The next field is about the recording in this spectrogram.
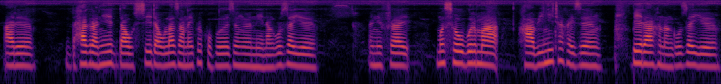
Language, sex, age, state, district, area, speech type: Bodo, female, 30-45, Assam, Baksa, rural, spontaneous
